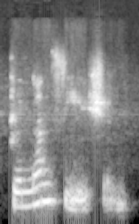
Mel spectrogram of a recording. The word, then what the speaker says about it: pronunciation: have pronounce and pronunciation A lot of people say because they say pronouns they want to say pronunciation when they repeat that word but it is pronunciation it's not pronoun it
